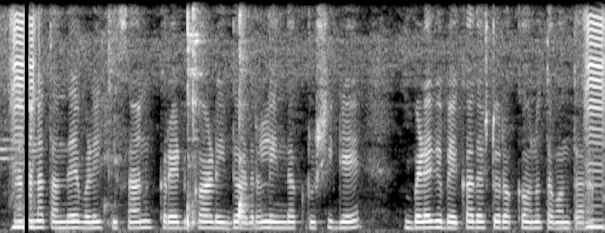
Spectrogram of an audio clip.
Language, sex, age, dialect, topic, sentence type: Kannada, female, 25-30, Central, agriculture, statement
